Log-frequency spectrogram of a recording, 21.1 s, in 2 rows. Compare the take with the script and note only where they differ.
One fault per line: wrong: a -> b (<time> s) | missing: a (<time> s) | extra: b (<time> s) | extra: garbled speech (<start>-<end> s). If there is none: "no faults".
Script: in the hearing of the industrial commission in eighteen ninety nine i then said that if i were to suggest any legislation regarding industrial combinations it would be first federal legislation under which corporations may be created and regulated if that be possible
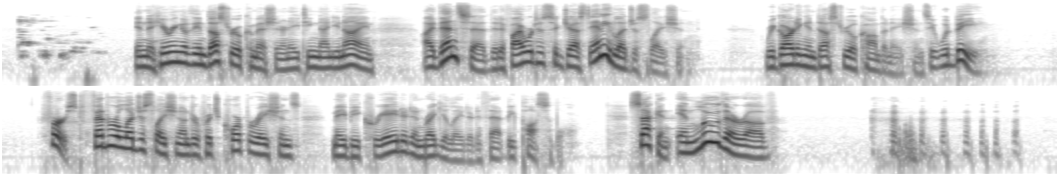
extra: second in lieu thereof (16.8 s)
